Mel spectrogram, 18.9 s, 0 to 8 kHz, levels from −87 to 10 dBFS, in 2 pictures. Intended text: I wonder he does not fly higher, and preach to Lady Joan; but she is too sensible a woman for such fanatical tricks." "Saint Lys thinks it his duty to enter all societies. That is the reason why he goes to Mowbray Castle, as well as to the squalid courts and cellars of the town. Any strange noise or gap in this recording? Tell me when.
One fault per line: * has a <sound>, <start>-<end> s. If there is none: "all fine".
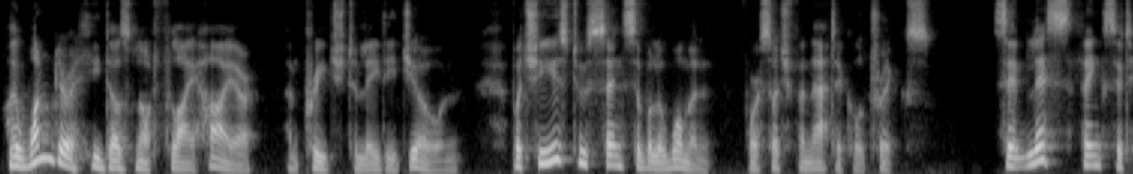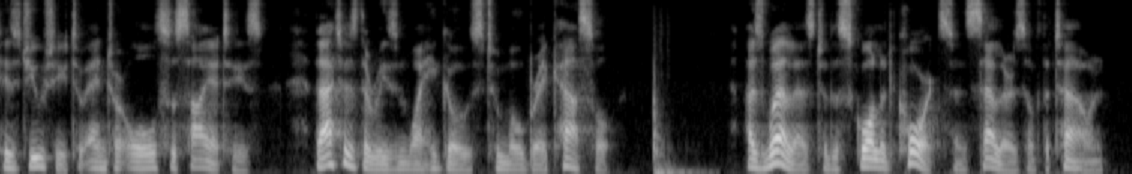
* has a thud, 14.9-15.5 s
